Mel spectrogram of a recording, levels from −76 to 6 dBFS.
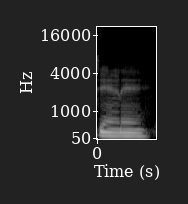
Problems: none marked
